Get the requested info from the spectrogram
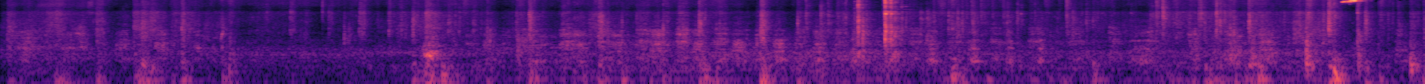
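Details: English Mastiff house dog, one of six named giants, heard panting steadily in loud, breathy bursts for about ten seconds, with close handling noises and rustling throughout.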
